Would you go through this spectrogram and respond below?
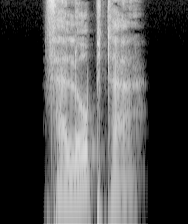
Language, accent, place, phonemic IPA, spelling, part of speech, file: German, Germany, Berlin, /fɛɐ̯ˈloːptɐ/, Verlobter, noun, De-Verlobter.ogg
- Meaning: 1. fiancé 2. inflection of Verlobte: strong genitive/dative singular 3. inflection of Verlobte: strong genitive plural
